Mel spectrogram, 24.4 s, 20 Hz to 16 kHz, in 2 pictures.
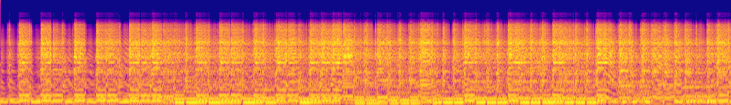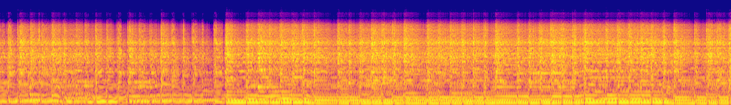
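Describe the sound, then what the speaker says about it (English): A loud, crunchy overdriven Fender MH-500 Metalhead electric guitar in drop D tuning chugs heavy low riffs with palm-muted rhythm, continuous and up close, no voices. "let's tune this guitar to D drop tuning, and let's hear its crunch tones."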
